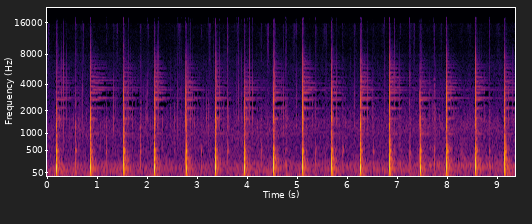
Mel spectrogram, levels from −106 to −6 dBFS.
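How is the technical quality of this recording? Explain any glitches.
No glitches or technical problems are audible anywhere here.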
